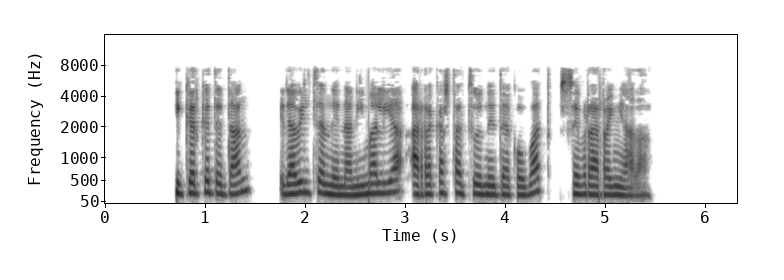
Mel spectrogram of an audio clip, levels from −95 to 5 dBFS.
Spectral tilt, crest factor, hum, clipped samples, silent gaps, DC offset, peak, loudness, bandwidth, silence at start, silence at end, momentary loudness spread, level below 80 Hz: -5 dB/octave; 20 dB; none; under 0.1%; 1.51-1.74 s, 4.47-4.53 s; under 0.1%; 0 dBFS; -19 LUFS; 7.8 kHz; 0.7 s; 0.9 s; 4 LU; -58 dBFS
